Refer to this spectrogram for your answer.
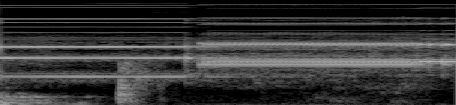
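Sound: fax machine transmission tones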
